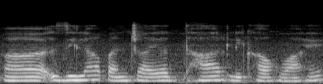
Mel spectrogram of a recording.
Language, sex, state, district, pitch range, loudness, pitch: Hindi, female, Madhya Pradesh, Dhar, 175-190 Hz, -15 LUFS, 180 Hz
